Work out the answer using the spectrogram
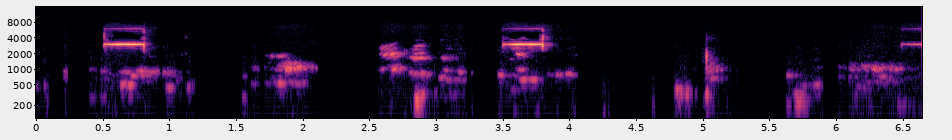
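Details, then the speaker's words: Satellite finder gives short high beeps about every three seconds in a quiet room, signalling lock on the 16-degree satellite while a dish is aligned for three LNBs (16, 28, 36 degrees). "Okay, so as you can hear from the BP, I've got in my 16 degrees angle."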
